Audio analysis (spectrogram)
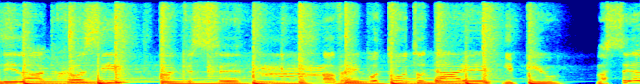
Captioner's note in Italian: mmm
